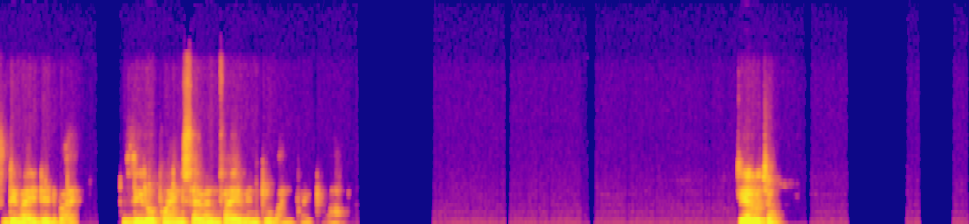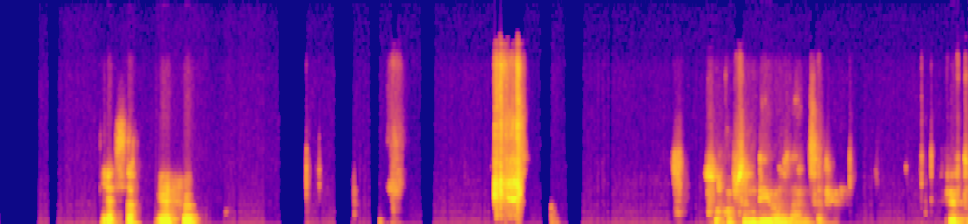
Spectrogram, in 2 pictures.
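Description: A man speaks calmly into a microphone, explaining in short bursts with pauses.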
